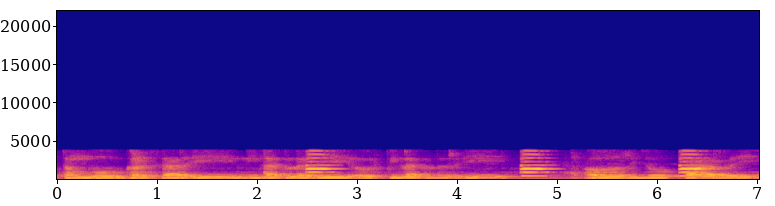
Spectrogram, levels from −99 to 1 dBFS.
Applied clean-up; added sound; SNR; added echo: none; Wind instrument, woodwind instrument; -2 dB; reverberation time 0.6 s.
